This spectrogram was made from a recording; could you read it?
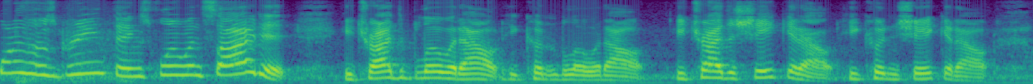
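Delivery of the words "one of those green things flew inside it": gulping, very high voice. The royal trumpeter, something stuck in his horn, gulping. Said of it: "he gulped".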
